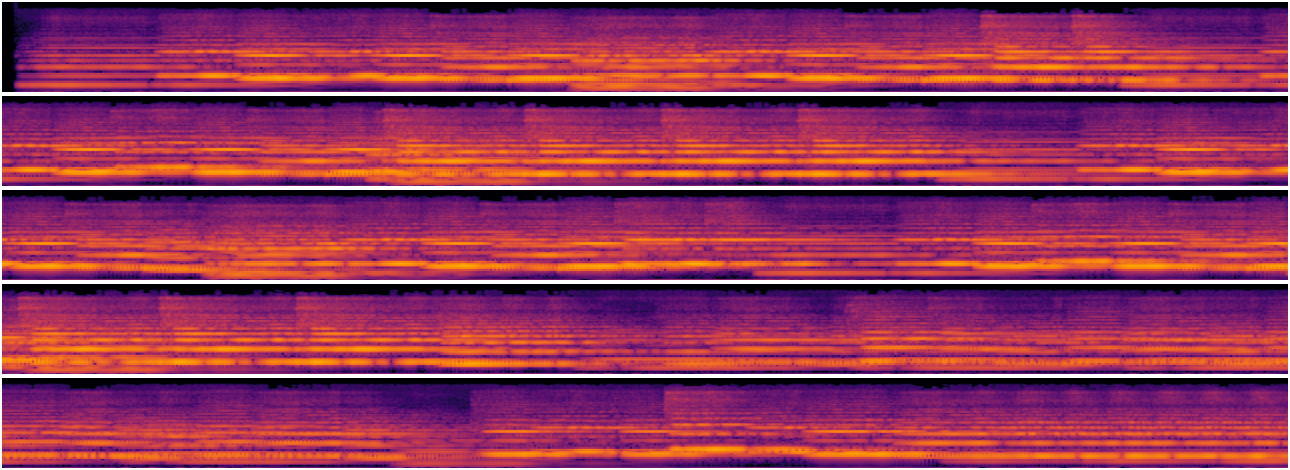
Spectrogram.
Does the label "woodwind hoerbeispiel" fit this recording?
Yes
